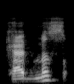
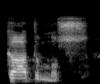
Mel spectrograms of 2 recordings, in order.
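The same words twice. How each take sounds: First: It is said with an English pronunciation. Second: It is said with a Greek pronunciation.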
